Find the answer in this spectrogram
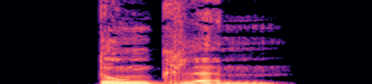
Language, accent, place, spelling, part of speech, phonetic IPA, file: German, Germany, Berlin, dunklem, adjective, [ˈdʊŋkləm], De-dunklem.ogg
- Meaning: strong dative masculine/neuter singular of dunkel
